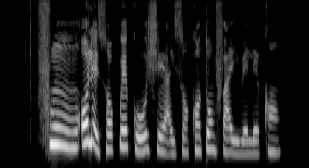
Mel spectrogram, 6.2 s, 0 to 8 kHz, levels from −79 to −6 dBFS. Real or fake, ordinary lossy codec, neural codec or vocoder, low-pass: real; none; none; none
